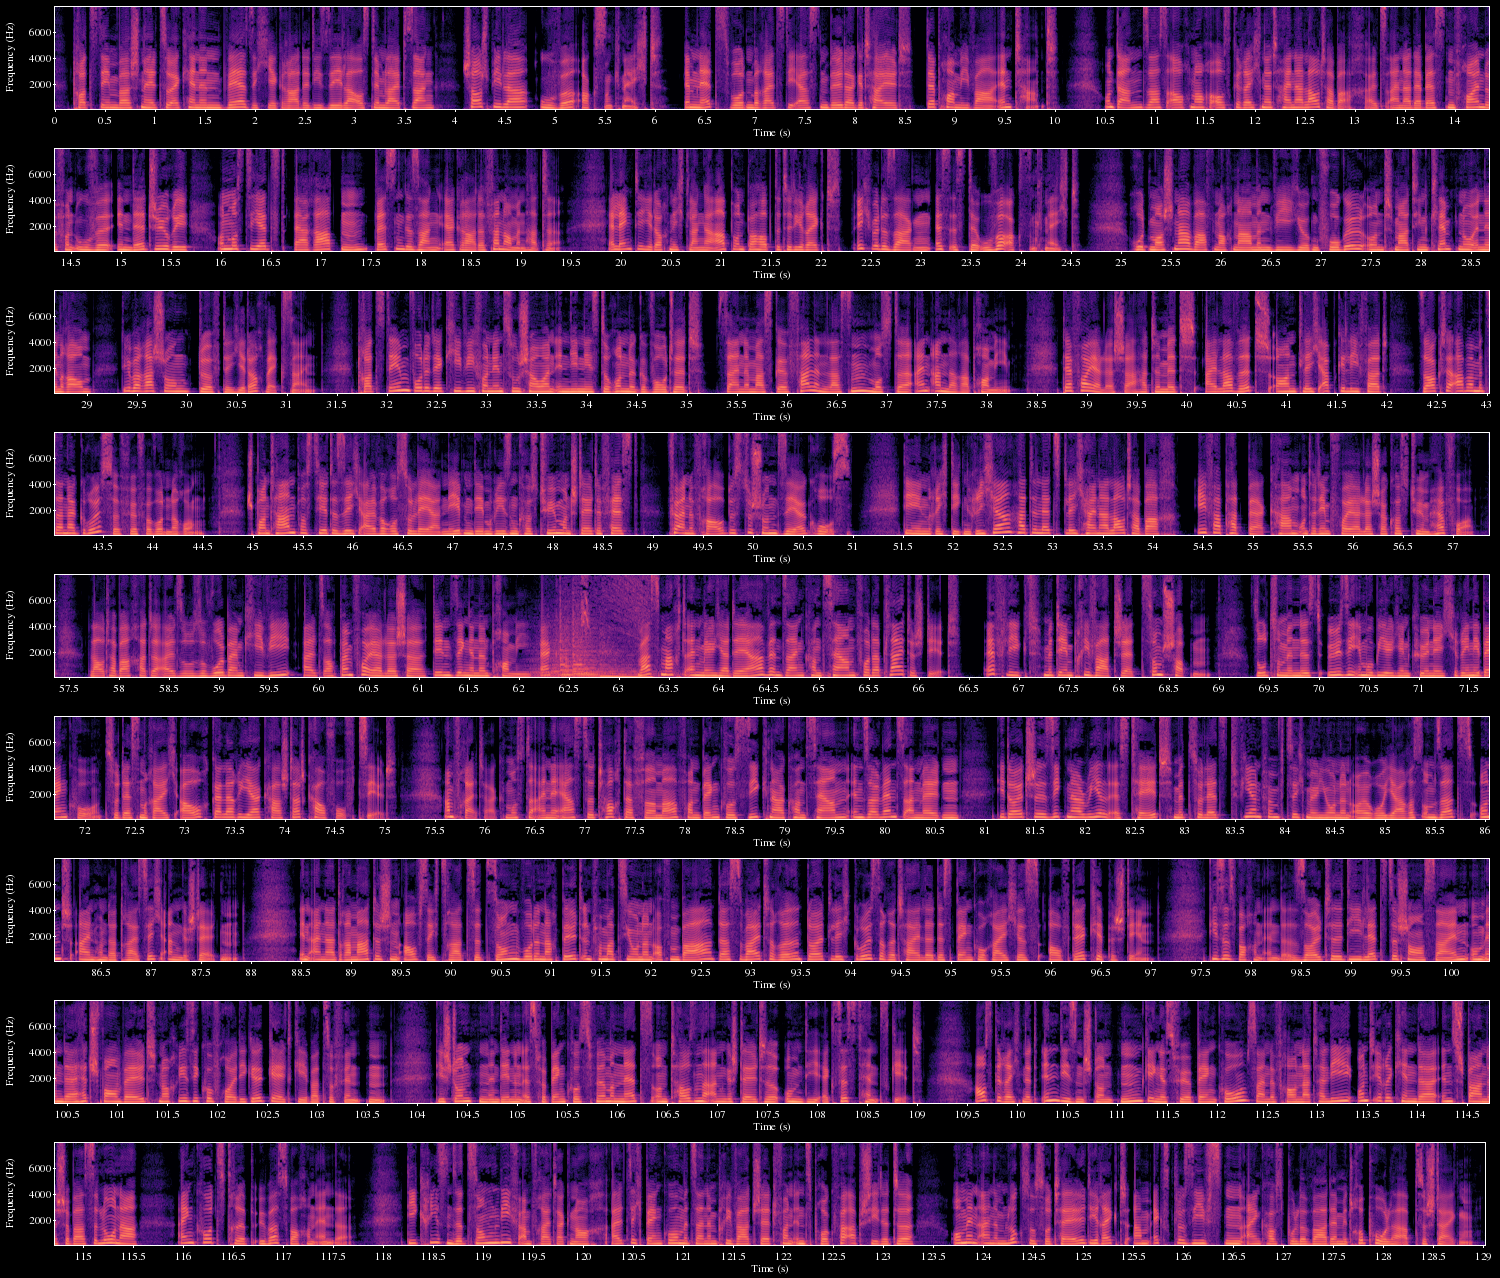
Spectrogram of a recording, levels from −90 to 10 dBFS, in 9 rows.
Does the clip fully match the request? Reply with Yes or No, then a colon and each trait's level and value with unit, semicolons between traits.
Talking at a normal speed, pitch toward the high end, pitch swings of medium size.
Yes: average, 155 wpm; high, 200 Hz; average, 3.3 semitones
